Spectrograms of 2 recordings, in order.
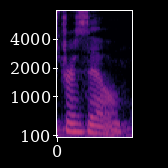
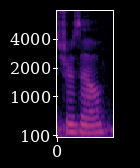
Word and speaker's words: Drizzle: "No, I said I wasn't from Brazil," said Miss Drizzle. "Have you ever been to Brazil?" asked Eric Fry. "No," explained Miss Drizzle. "It was just a little joke. Brazil rhymes with drizzle.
